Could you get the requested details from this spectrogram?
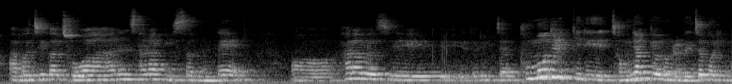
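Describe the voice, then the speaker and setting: A woman's voice: medium pitch, dark tone, slight background noise. A middle-aged woman candidly sharing a personal testimony at a church study group, often laughing as she talks. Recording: distant mic in an echoey room.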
